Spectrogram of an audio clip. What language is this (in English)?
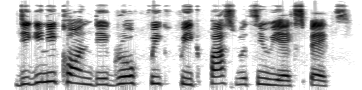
Nigerian Pidgin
